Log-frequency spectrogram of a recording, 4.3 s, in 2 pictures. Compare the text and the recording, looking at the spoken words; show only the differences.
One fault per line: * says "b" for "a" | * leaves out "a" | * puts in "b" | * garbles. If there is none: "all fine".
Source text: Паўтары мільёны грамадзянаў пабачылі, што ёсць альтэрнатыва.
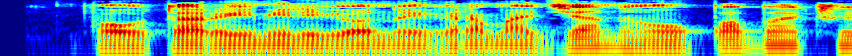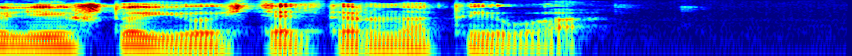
all fine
